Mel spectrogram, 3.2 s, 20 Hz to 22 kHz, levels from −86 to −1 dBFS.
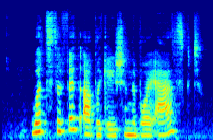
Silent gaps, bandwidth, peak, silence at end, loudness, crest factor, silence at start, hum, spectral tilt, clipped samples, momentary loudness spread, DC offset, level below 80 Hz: none; 16.5 kHz; -8 dBFS; 0.2 s; -27 LUFS; 20 dB; 0.45 s; none; -5 dB/octave; under 0.1%; 10 LU; under 0.1%; -64 dBFS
